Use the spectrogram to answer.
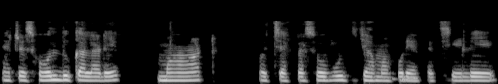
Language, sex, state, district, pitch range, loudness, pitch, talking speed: Bengali, female, West Bengal, North 24 Parganas, 180-190 Hz, -18 LUFS, 185 Hz, 145 wpm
